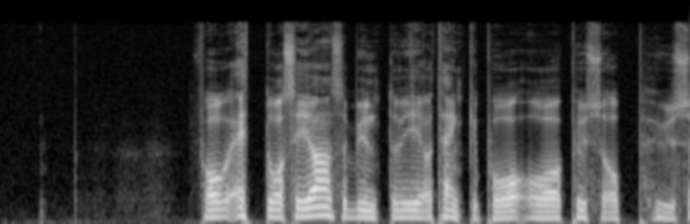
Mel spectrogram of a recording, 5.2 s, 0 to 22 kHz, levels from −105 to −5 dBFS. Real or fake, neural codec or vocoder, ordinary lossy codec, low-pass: real; none; none; 14.4 kHz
